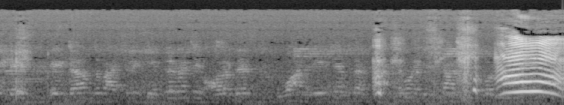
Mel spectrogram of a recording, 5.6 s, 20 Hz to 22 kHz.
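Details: Infant girl fussy whimpering and babbling while wanting a Rs 500 note, then a loud wailing cry at the end; infant crying.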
